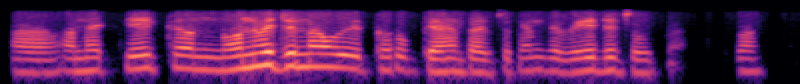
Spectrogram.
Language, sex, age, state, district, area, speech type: Gujarati, male, 18-30, Gujarat, Ahmedabad, urban, conversation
